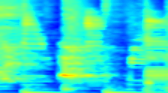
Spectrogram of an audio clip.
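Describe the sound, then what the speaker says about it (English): Female dog barking loudly indoors near the microphone, three or four sharp barks in quick succession with a whiny, yipping edge, close and prominent. "is my can you hear my dog like"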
